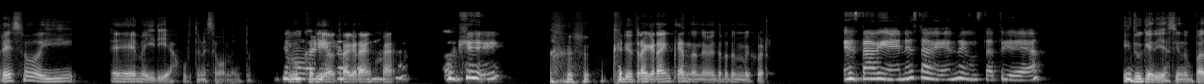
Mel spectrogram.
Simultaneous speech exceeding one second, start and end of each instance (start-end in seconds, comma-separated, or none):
2.8-4.1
